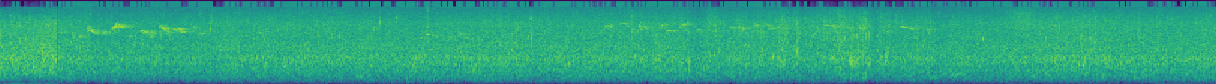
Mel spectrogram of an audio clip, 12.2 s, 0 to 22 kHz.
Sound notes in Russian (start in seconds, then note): 0.0 шум реки; 0.6 пение птиц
